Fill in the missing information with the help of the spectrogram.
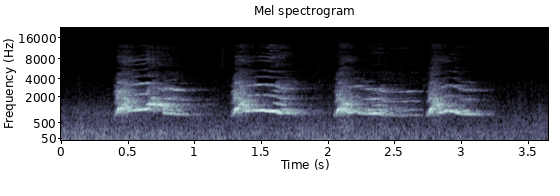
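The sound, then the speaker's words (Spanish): The dogs José and Alberto, heard in the distance, whimper and cry in four drawn-out, high-pitched wails, evenly spaced about a second apart, fairly clear over a quiet background with no talking. José is a brown criollo (mixed-breed) dog. “En ese momento sentí un poco de paz, pero rápidamente desapareció cuando escuché a lo lejos llorar a José y a Alberto.”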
